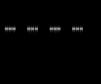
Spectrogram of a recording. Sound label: Eco Chirp, phonetones; Samsung; GT-S7550 Blue Earth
